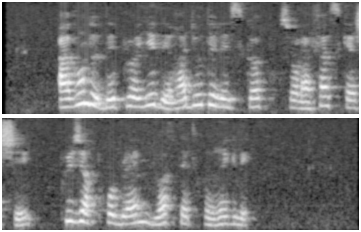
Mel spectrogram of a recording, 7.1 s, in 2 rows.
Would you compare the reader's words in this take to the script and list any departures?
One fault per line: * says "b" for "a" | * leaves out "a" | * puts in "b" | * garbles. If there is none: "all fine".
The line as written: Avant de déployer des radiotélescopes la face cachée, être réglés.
* puts in "sur"
* puts in "plusieurs problèmes doivent"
